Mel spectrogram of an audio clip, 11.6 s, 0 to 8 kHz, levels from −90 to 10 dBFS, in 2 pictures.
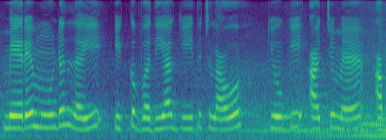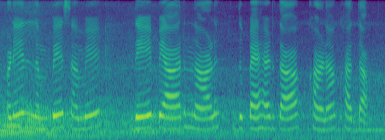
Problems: constant background noise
